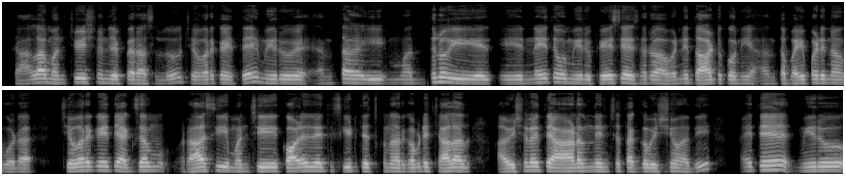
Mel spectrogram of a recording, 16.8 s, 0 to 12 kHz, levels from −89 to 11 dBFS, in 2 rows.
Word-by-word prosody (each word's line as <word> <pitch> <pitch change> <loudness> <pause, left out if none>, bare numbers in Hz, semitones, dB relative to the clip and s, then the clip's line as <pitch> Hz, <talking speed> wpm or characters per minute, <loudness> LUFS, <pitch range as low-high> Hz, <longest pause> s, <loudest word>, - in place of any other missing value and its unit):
చాలా 130 +6 -1
మంచి 145 0 -7
విషయం 165 -1 -5
చెప్పారు. 140 -2 0
అసలు 130 +3 -9 0.2
చివరికైతే 140 0 -3 0.2
మీరు 150 0 -2
ఏ - - -4 0.2
ఎంత 135 +3 -20 0.3
ఈ - - 0 0.3
మధ్యలో 145 +6 -4
ఈ - - +3 0.5
ఈ - - -6
ఎన్నైతే 155 +5 -3 0.2
మీరు 150 -1 -2
ఫేస్ 145 +1 +2
చేసారో 145 -2 0
అవన్నీ 130 +5 -5
దాటుకొని 135 0 0 0.2
అంత 125 0 -20
భయపడినా 145 +2 -1
కూడా, 130 0 -1 0.4
చివరికైతే 165 +3 +2
ఎగ్జామ్ 160 +3 0 0.3
రాసి, 150 +4 +4
మంచి 140 +2 0 0.2
కాలేజీలో 150 +3 +6
అయితే 155 +1 -8
సీట్ 150 0 -2
తెచ్చుకున్నారు. 145 -2 -1
కాబట్టి, 145 +2 +1
చాలా 135 +2 +6 0.4
ఆ - - +1
విషయంలో 155 +4 +3
అయితే 155 -1 +5 0.2
ఆనందించతగ్గ 145 -1 0
విషయం 135 +2 -4
అది. 130 +5 -5 0.4
అయితే 165 +3 +2 0.4
మీరు 160 +1 +2
145 Hz, 145 wpm, -23 LUFS, 140-155 Hz, 0.5 s, కాలేజీలో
